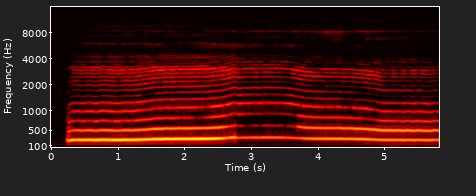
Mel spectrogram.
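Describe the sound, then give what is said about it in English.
A voice hums a sustained nasal "ng" (as in "sing") vocal warm-up tone, linking the notes smoothly, steady and mid-pitched, stepping slightly higher partway through and continuing a bit softer, with no talking. “And you can do that on a hum, M. You can do that on an NG of sing.”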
